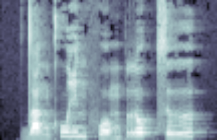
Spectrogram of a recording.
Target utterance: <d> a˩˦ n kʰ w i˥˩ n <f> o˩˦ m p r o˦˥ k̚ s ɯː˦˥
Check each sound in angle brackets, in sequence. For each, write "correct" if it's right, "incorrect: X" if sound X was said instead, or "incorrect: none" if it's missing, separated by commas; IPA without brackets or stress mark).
correct, correct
